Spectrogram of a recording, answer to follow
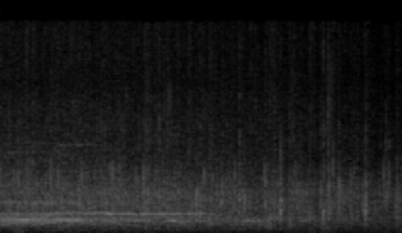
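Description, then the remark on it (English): An audience at a church program at Kasapa Park claps as a clap offering to the Lord, a steady, dense burst of applause lasting several seconds, loud and even throughout with no voices standing out. “Give the Lord a clap offering right here.”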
